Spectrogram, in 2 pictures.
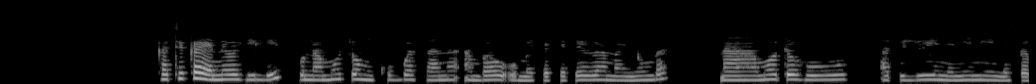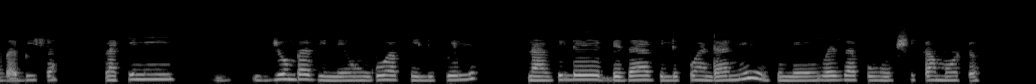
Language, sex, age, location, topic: Swahili, female, 36-49, Nakuru, health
